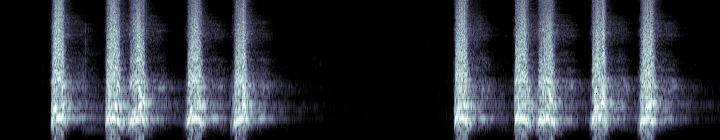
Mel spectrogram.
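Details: Loud, repeated dog barking in two bursts of about five barks each, the barks coming roughly every half second, separated by a pause of under two seconds.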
